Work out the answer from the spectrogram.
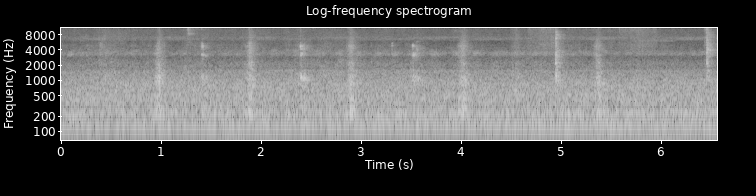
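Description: Close-up chewing of crisp lightly pickled cucumber: short crunches about twice a second, a little uneven, over a low steady hum.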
